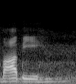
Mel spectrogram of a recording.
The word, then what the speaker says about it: Baby Point: It's spelled like baby, but apparently it's pronounced like Bobby, or so I've been told. So I'm just doing as the locals do here.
